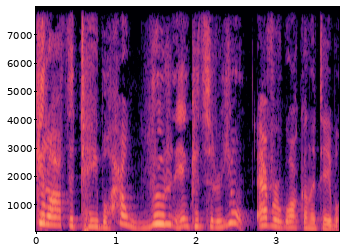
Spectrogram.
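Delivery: acted-out scolding yell, very high pitch. Acting out a parent scolding a child on the table: imitating a parent yelling.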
